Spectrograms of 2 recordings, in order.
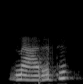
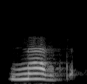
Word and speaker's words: narrative: So, we call it as narrative. No, children, we should not pronounce it as narrative. It should be pronounced as narrative.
